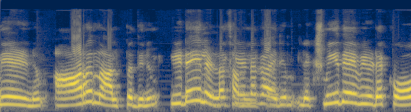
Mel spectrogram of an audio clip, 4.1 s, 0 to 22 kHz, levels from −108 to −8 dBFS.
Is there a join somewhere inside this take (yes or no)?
yes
